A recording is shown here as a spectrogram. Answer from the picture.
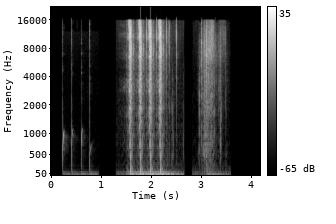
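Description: Logo-intro sound effects: four quick plops, each sliding up in pitch, in the first second, then a rapid run of sharp clicks for about a second, and a short whoosh near the end.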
